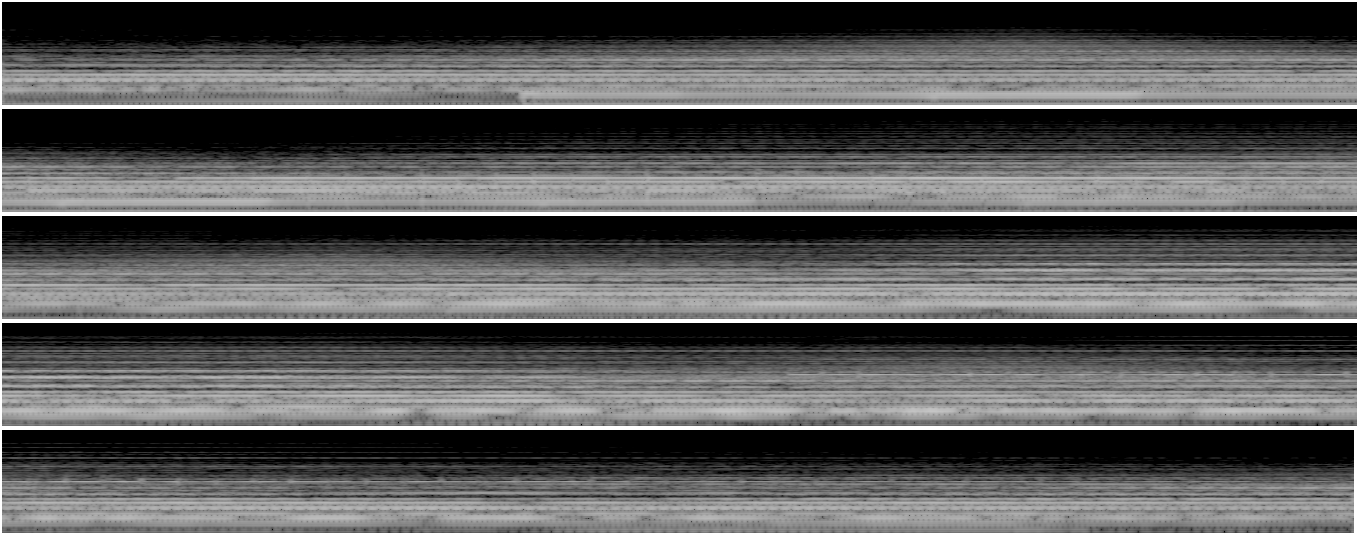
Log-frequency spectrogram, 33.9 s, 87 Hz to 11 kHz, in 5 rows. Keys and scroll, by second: 27.9 ctrl+z, 32.8 ctrl+z.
